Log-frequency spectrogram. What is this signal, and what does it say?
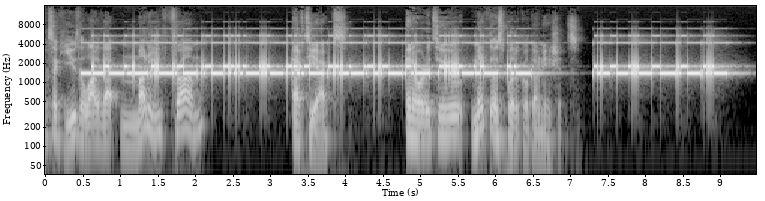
TTY/TDD text telephone tones (45.45 baud Baudot), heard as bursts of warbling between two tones, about 400 Hz shift, 1600 Hz centre, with speech in English. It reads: MCGEE IS A KEEN SUPPORTER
